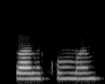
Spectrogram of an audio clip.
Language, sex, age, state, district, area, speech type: Urdu, female, 18-30, Uttar Pradesh, Balrampur, rural, conversation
